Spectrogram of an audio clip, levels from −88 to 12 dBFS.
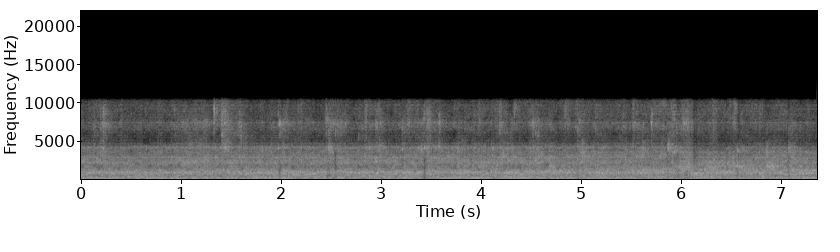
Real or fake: fake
